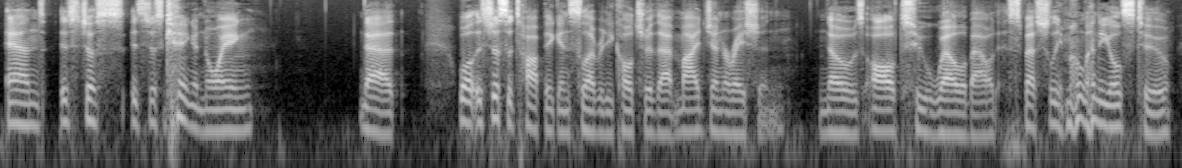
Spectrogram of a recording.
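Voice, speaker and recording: Man, show host, casual commentary, average pitch, very little room echo. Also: fairly even intonation, a little slow, studio quality.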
